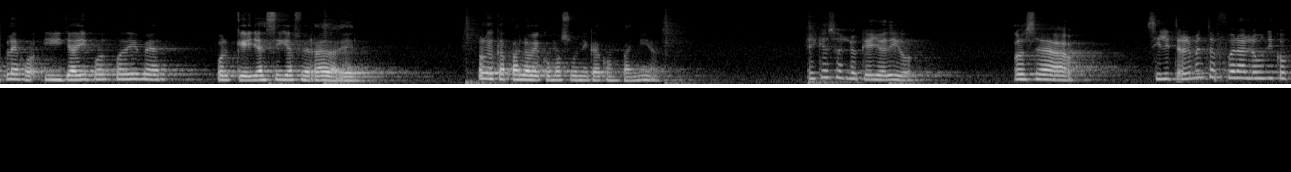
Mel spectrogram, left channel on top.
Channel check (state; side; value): silent; right; 62 dB below the other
